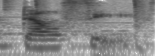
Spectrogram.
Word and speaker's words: Dulce: a super sweet meaning and that's the name dulce or del c so d-u-l-c-e and this one directly means candy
